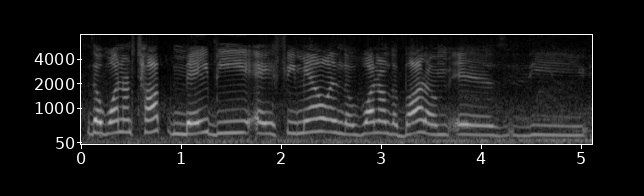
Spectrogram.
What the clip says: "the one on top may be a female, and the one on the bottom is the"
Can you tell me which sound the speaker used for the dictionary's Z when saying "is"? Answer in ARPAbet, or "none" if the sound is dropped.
Z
